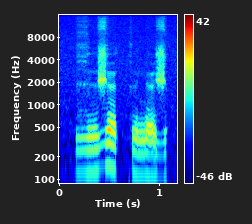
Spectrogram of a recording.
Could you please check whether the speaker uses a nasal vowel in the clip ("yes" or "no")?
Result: no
